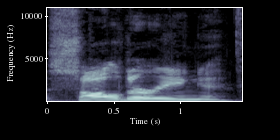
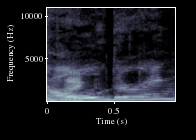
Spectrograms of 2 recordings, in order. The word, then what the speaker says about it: soldering: supposed to the sound the L is clearly silent I didn't even know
